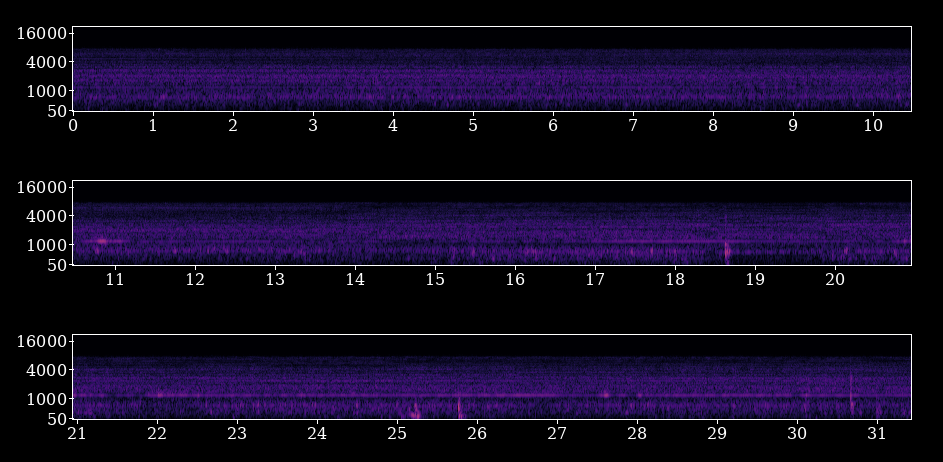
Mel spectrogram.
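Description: Handheld heat gun blowing steadily, drying freshly brushed-on gel medium, with a few light knocks in the second half.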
